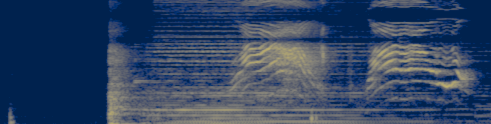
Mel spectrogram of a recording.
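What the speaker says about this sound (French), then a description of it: "Est-ce qu'il y a encore un chat dedans?" A cat meows from inside a trash bin in the video game Broken Sword, two drawn-out whining meows over a loud sustained tone, close and prominent, with no one speaking.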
